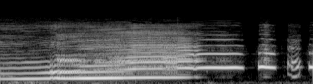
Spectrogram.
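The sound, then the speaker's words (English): A loud donkey bray: one long, drawn-out wavering call that swells and fades, followed by several short, choppy honking bursts, with no voices. “Is anybody coming back to get this donkey?”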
